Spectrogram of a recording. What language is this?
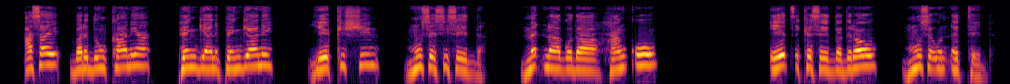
Dawro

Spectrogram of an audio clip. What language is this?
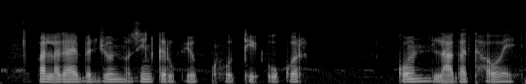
Chhattisgarhi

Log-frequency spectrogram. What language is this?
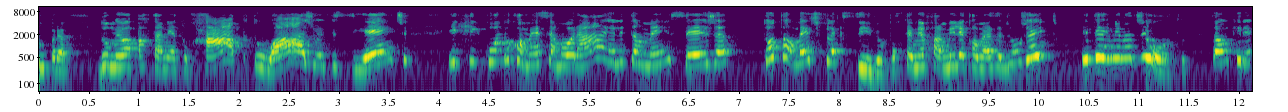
Portuguese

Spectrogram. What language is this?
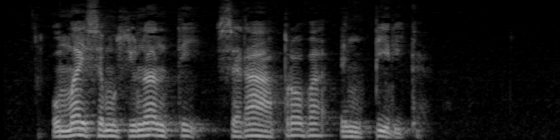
Galician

